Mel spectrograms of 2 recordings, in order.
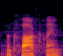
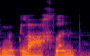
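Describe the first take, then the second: First: The middle consonant is a hard K sound. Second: The middle consonant is a throaty rasping sound. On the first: "the G H could be K" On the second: "more Scottish and more faithful to the original"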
